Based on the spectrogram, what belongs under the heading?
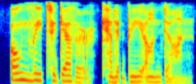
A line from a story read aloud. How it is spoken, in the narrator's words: Glenys whispered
